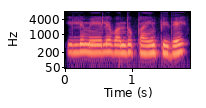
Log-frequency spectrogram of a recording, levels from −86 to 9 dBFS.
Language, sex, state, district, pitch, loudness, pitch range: Kannada, female, Karnataka, Bidar, 195 Hz, -14 LUFS, 185-200 Hz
